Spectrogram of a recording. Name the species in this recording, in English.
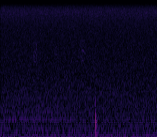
Hawaii Amakihi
